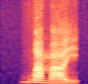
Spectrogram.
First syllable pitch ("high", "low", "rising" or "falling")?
falling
